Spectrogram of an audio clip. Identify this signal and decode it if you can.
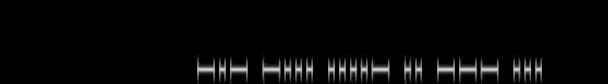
Morse code, heard as a keyed tone, about 22 wpm, 700 Hz. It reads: KB4IOS
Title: USA Call Signs - 6 Characters - Repeated 2x - 22wpm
